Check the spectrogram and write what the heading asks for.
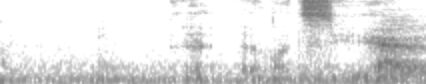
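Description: Near silence: quiet hall room tone with faint murmured words and a short hiss about one and a half seconds in.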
